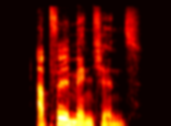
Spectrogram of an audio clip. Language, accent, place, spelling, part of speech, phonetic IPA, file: German, Germany, Berlin, Apfelmännchens, noun, [ˈap͡fl̩ˌmɛnçəns], De-Apfelmännchens.ogg
- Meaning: genitive singular of Apfelmännchen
